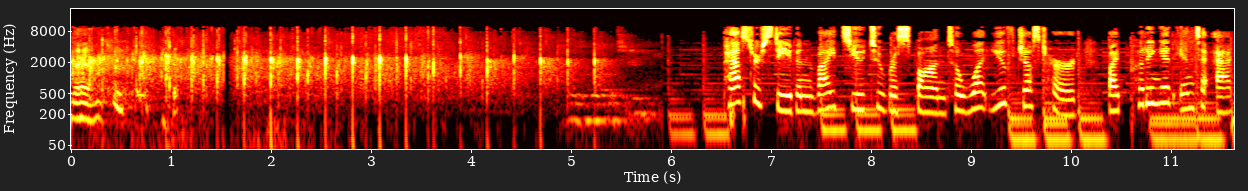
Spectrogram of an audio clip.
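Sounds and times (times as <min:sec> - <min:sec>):
speech: 0:00.0 - 0:01.2, 0:06.6 - 0:11.6
audience applauding: 0:00.0 - 0:05.7.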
